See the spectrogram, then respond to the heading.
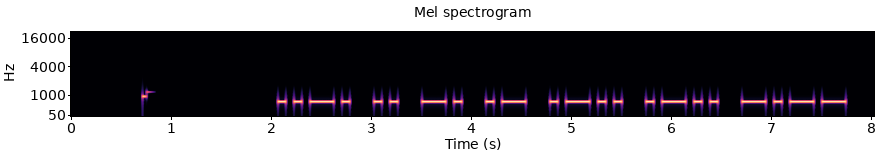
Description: Morse code, heard as a keyed tone, about 15 wpm, 700 Hz. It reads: FINALLY
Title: Sentences from Top 1000 Words 15wpm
